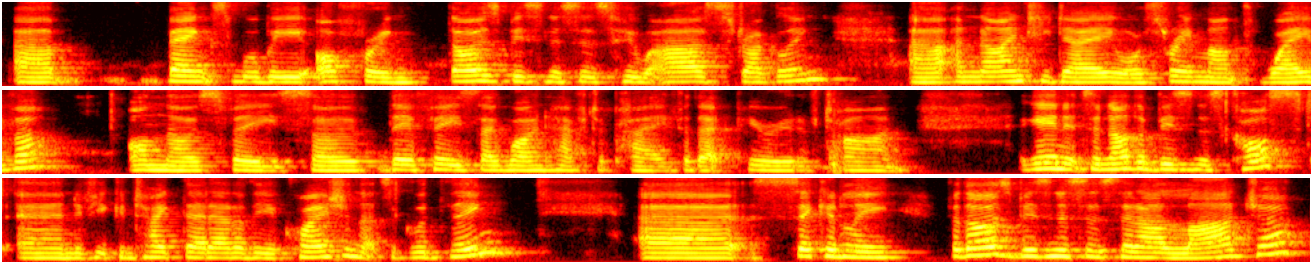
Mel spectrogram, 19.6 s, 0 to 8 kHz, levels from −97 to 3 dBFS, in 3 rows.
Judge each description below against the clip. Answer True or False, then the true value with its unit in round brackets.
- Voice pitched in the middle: True (175 Hz)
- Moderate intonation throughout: True (3.3 semitones)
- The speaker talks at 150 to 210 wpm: True (185 wpm)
